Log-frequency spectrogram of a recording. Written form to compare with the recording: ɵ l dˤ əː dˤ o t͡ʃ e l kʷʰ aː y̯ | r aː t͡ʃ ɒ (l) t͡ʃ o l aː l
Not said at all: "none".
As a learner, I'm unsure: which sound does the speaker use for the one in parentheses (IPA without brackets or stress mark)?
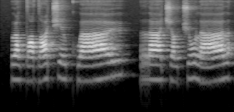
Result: l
